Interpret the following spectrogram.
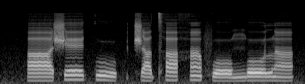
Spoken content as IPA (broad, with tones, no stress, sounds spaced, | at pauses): aː˨ ʃ eː˦ k u˦˨ | t͡ʃ a˨ tʰ a˦ h ã˦ f oː˨ ŋ oː˦ l ã˦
